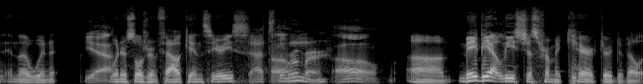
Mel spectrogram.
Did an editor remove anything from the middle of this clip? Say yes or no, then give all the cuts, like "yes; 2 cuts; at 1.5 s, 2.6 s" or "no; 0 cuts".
yes; 1 cut; at 4.0 s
